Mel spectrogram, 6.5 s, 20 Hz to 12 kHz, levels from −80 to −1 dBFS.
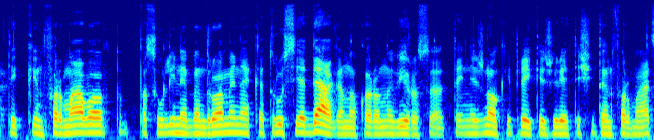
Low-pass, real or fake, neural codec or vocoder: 10.8 kHz; real; none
